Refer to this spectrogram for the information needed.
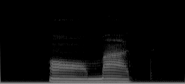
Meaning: third-person singular preterite indicative of آمدن (âmadan)
- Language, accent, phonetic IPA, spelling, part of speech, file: Persian, Iran, [ʔɒː.mæd̪̥], آمد, verb, Fa-آمد.ogg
